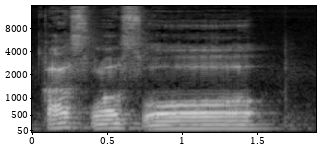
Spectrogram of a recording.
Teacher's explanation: آیت مکمل ہو رہی ہے تو 2 زبر کی تنوین کو ہم نے 1 زبر پڑھتے ہوئے الف مدہ بنا دینا ہے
